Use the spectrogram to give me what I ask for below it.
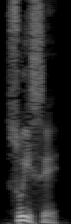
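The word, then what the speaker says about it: Suisse: Suice es la pronunciación francesa de Suiza.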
